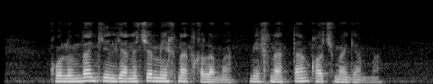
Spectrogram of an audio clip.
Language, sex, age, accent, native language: Uzbek, male, 18-24, Navoiy, Uzbek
